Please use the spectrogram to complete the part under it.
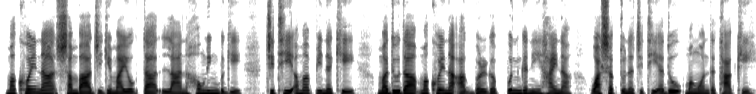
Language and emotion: Manipuri, neutral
